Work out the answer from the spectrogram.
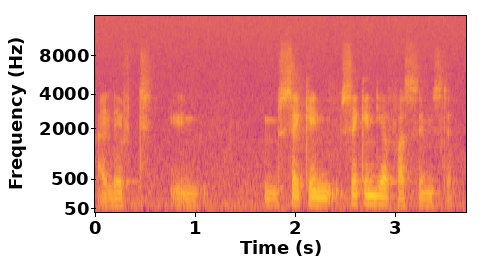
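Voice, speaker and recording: Ugandan man in his twenties, interview guest; very low, gravelly voice, slow and soft-spoken, faint hiss behind. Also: steady tone. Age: 20s. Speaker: young tech founder, interview guest. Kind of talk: interview answers.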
